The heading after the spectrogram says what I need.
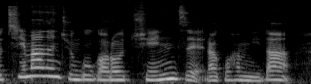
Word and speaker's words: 裙子: 자, 근데 발음하실 때 조금 주의하셔야 되는 단어예요. 앞에 있는 이 쥔이라고 하는 글자가 유라고 적혀져 있긴 하지만 우로 발음이 되는 게 아니라 원래 이 글자는 유땡땡 발음이죠. 그래서 으로 발음되는 거에 주의를 해주시고요.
